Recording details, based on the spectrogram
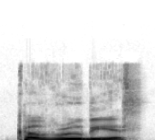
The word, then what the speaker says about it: Covarrubias: Covarrubias, yeah.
